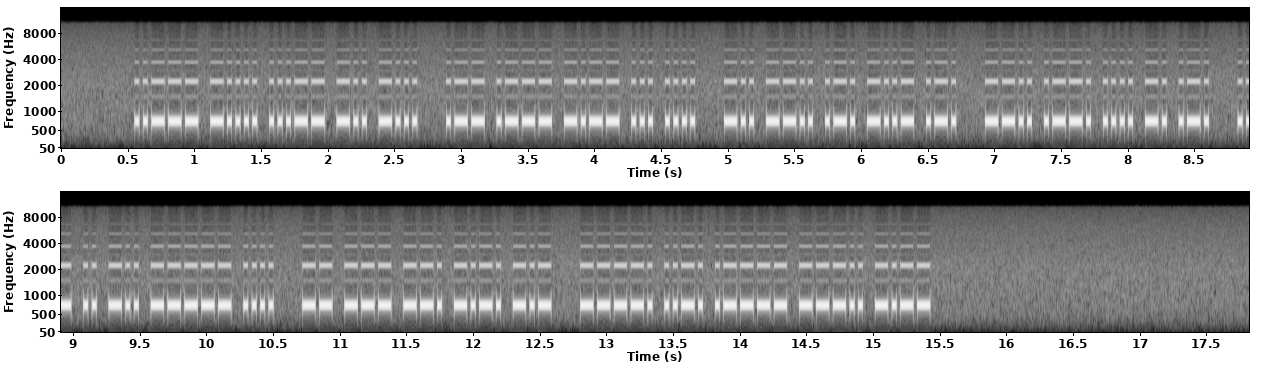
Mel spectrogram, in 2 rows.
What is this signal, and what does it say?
Morse code, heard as a keyed tone, machine-sent, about 38 wpm, 740 Hz. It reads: 263DB WJYSH DZRXR ZPHNR AID0H MOGCK 9F18Y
